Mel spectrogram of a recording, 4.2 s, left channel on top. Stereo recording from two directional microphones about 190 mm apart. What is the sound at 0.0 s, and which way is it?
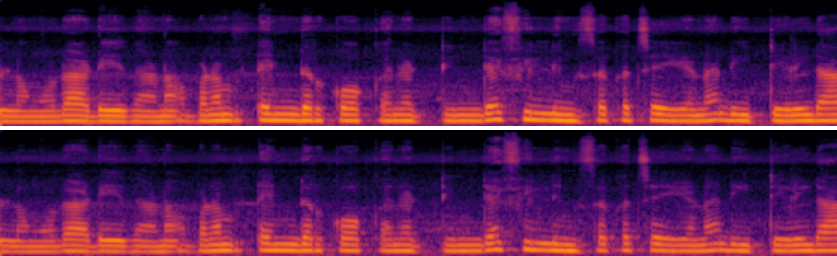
A woman's voice, 15° left (ahead or behind).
